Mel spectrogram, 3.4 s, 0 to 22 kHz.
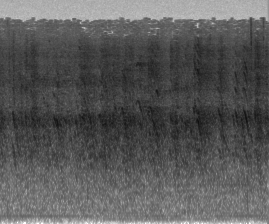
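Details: Dense chorus of a big western jackdaw flock at sunset near its roost trees in The Hague, Netherlands, October 2015; many squawking calls overlap into a constant chattering wall of sound.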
